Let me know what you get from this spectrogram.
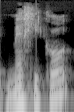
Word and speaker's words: México: Esto se produce en los topónimos de México y Texas, que se escriben con X, pero se pronuncian como si fuera una J.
